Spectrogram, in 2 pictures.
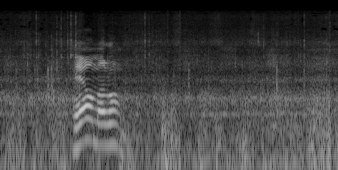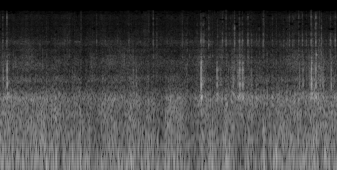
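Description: Bicycle tyres rumble over a bumpy dirt track.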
